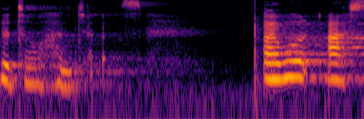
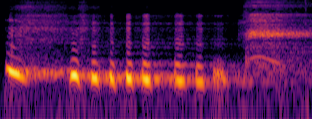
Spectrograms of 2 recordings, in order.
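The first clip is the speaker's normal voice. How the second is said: mocking laugh; 2 semitones higher, 3 dB louder than usual. Vampire countess laughs at hunters.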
